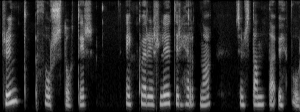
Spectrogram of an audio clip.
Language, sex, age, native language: Icelandic, female, 20-29, Icelandic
